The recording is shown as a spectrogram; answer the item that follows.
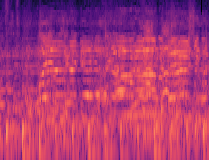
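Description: Turkish folk dance music: a kemane, a small bowed folk fiddle, plays a wavering, sliding melody over the steady beat of a davul, a large double-headed bass drum.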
